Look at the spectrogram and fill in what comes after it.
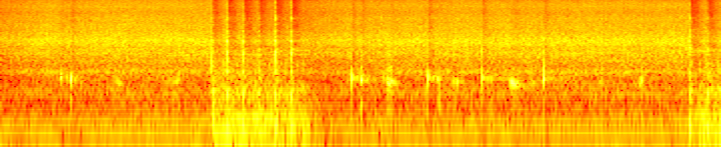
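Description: Sausage, garlic and herbs sizzling steadily in a stainless steel pot, with small scattered pops. About two seconds in and again near the end, a metal spoon gives a quick run of sharp clinks while thick tomato paste is scooped from the can into the pot.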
